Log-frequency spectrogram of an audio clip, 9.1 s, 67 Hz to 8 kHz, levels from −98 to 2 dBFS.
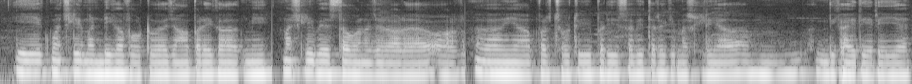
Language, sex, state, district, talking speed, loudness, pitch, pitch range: Hindi, male, Bihar, Muzaffarpur, 215 wpm, -14 LUFS, 120 Hz, 115-120 Hz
